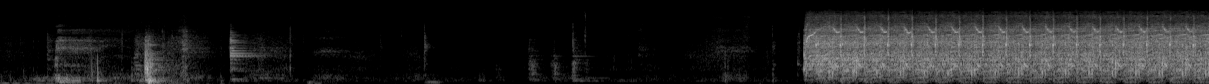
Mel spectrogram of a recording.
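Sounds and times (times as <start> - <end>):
grease gun pump pulsing: 8.0 - 12.0.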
